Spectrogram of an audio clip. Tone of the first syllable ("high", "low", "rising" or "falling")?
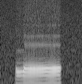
rising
